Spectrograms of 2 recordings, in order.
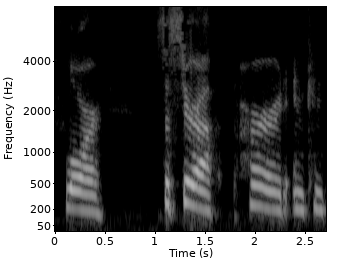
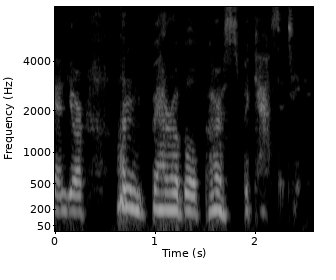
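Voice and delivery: whisper; 3 semitones lower, 3 dB quieter than usual. Acted. Imagined flattering reply.

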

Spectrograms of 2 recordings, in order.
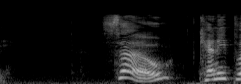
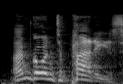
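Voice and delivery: louder angry yell; 7 semitones higher, 5 dB louder than usual. Acted. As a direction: bellow it on the way out. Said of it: "his father yelled".

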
